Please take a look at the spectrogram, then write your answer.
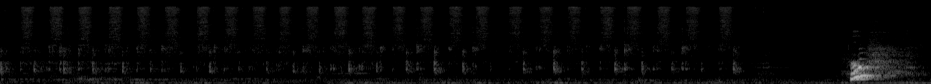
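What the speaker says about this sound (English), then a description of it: "I am using the Juvia's Place setting spray" A Juvia's Place setting spray is pumped again and again in quick, even bursts of fine misty hissing, about twenty close together, before a short pause and a louder rustle at the end.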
